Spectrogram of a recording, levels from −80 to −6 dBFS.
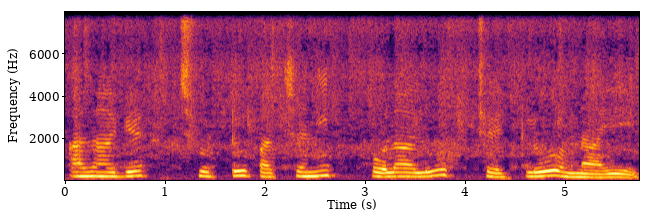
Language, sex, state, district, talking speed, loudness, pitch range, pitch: Telugu, female, Andhra Pradesh, Manyam, 50 wpm, -13 LUFS, 180-220 Hz, 200 Hz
